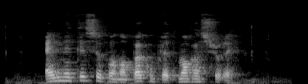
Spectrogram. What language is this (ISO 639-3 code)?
fra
